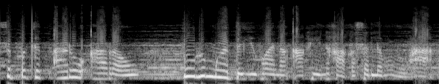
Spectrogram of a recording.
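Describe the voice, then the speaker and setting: A woman's voice: fairly high pitch, lively intonation, brisk, lightly acted. A woman playing a polite, hardworking thirteen-year-old girl in a Tagalog radio drama, earnest and devoted. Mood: plaintive, earnest. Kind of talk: Tagalog radio drama acting with first-person narration. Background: music.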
